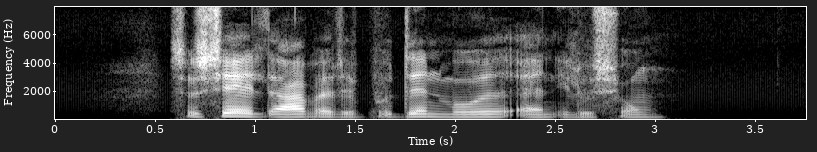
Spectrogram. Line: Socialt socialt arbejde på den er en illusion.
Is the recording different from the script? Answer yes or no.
yes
